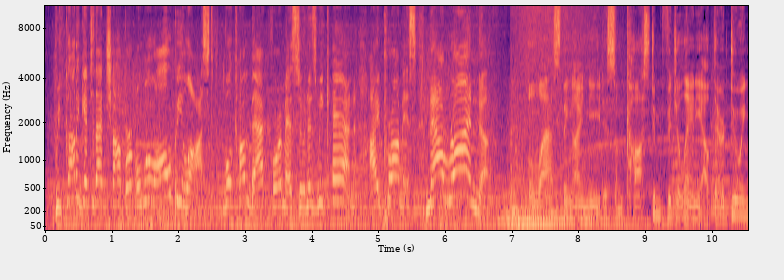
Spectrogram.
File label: Animation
